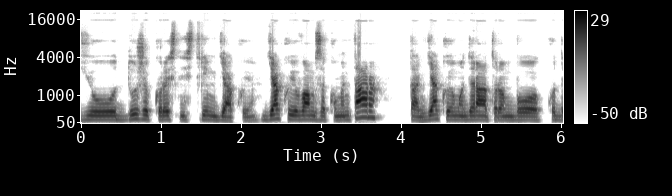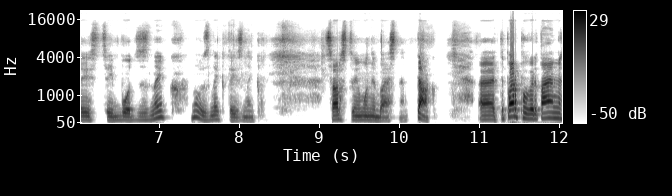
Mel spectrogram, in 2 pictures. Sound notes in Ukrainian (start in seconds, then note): 8.4 сопіння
